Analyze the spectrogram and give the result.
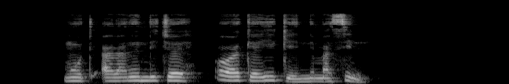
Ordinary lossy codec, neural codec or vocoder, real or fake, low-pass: MP3, 96 kbps; vocoder, 24 kHz, 100 mel bands, Vocos; fake; 10.8 kHz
